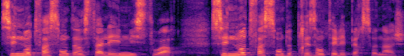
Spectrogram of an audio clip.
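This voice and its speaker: The speech comes at a very fast pace with ordinary pitch variation. The recording is very clean with a silent background. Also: man. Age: 40s. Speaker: filmmaker. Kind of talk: interview.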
